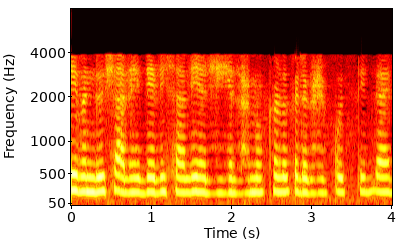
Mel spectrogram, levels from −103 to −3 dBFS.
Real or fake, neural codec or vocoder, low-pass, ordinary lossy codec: fake; codec, 16 kHz, 0.8 kbps, ZipCodec; 7.2 kHz; AAC, 16 kbps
